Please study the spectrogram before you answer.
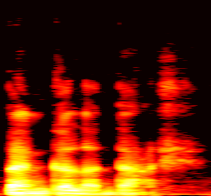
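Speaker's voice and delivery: Bangladesh said very slowly and carefully. Shown as a demonstration. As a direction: spell out Bangladesh slowly, syllable by syllable. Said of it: "孟加拉国也可以读成".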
